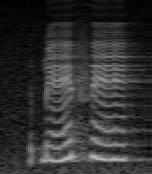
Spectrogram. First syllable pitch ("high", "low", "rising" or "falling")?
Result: rising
